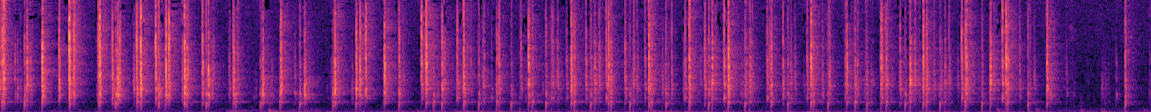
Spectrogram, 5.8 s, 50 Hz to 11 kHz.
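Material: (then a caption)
Plastic. Fingertips rapidly tap and click the buttons and shell of a translucent blue, hollow plastic Xbox 360 game controller. The result is a steady run of dozens of crisp, bright, dry plastic clicks with almost no low end and no ringing after each hit.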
